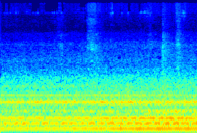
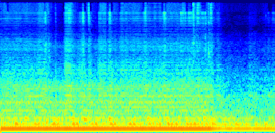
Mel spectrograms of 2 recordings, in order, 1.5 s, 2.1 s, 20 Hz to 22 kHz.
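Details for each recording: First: 1966 Admiral Royal 106 air conditioner, restored, on fan only: loud steady electrical hum from the fan motor, which hums with or without the capacitor but self-starts only with the capacitor jumper; owner fears it was damaged by getting very hot. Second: 1966 Admiral Royal 106 air conditioner, restored, with the compressor running as head pressure builds: steady low hum with a faint rattle, no knock or squeal; compressor runs quietly and normally, though the unit is thought slightly low on refrigerant.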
